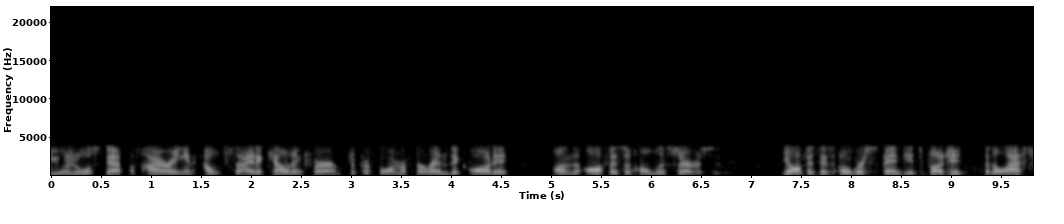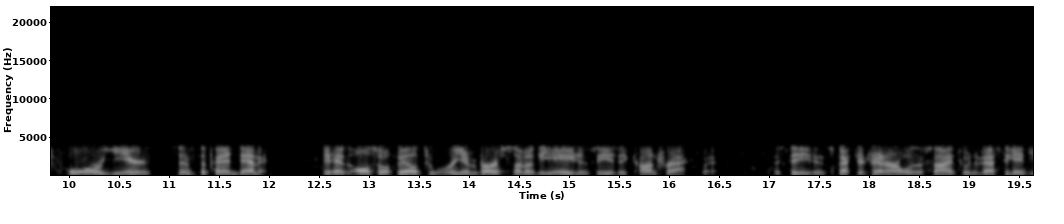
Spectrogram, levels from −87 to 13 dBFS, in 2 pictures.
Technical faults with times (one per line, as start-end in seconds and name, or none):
0.00-19.65 overdone noise removal
0.00-19.65 G.723.1 codec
